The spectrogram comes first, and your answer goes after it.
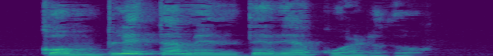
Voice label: STRONG AGREE, SPANISH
